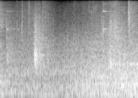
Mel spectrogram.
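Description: A heavy iron slave neck lock and chain being handled and settled around a person's neck: metal shifting and rubbing against clothing, with a sharp clink about half a second in.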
